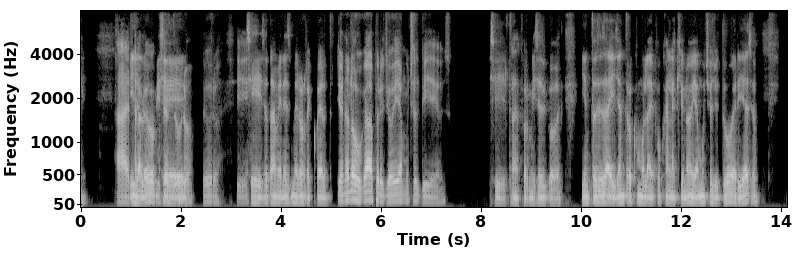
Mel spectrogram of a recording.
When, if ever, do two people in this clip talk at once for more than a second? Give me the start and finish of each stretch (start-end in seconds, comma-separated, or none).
1.0-2.2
